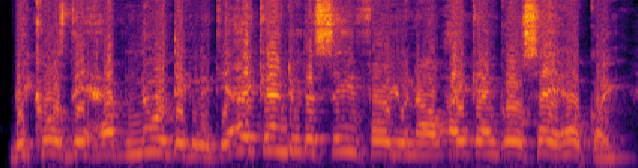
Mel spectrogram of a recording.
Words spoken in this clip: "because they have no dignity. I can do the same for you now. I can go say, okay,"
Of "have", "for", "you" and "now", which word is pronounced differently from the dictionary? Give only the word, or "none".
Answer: none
